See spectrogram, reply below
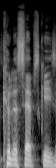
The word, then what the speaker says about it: Kulusevski: Kane and him have gelled really well with Kulusevski, and I haven't said that right, have I? – We'll just edit in one of Johnny's Kulusevskis, and no one will notice.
